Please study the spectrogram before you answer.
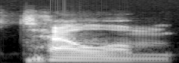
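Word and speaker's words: Tellem: Yeah, we just need to find out more about the Mentalics and what their powers are, and how strong is Tellum.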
